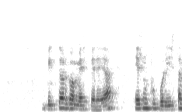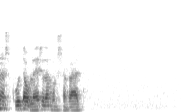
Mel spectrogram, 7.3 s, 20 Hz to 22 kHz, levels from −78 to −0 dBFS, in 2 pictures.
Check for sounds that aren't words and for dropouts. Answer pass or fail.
pass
